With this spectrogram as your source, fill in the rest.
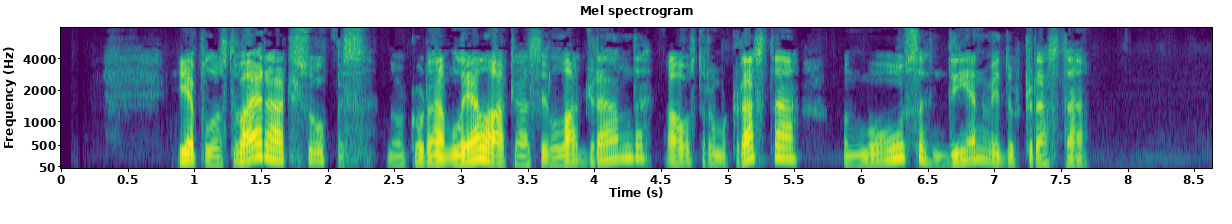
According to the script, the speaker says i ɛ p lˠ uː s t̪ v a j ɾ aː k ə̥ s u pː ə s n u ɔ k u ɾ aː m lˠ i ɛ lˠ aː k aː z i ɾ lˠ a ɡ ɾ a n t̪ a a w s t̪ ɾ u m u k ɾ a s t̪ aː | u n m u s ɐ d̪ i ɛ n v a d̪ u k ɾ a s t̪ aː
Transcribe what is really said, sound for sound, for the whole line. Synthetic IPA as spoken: i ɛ p lˠ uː s t̪ v a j ɾ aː k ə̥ s u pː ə s n u ɔ k u ɾ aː m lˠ i ɛ lˠ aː k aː s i ɾ lˠ a ɡ ɾ a n d̪ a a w s t̪ ɾ u m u k ɾ a s t̪ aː | u n m uː s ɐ d̪ i ɛ n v i d̪ u k ɾ a s t̪ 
